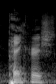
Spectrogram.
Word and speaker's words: Pancratius: Yeah, Pancratius, because he got decapitated.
